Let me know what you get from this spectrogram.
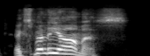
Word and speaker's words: Expelliarmus: To say it completely right, you have to say it with slight accent. Expelliarmus.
